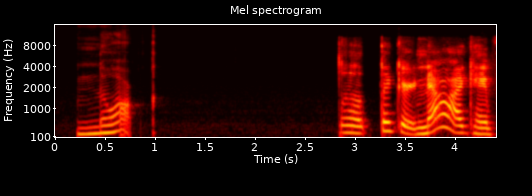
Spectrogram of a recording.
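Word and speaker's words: נח: So his name in Hebrew is pronounced Noach.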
